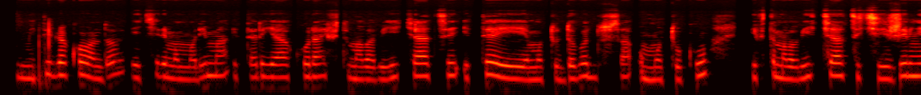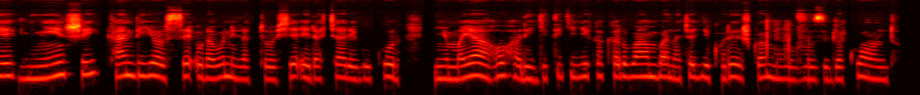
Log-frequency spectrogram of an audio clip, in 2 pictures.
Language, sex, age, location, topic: Kinyarwanda, female, 18-24, Kigali, health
